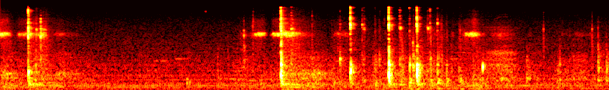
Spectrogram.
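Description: Faint computer keyboard keystrokes: a couple of clicks near the start, then a quick run of several key presses about halfway through, as blocks of code are pasted in.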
